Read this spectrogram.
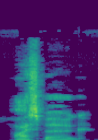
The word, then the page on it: iceberg: Australian English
